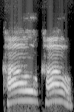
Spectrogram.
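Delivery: loud, high, drawn-out urging; sudden commanding voice. Retold or imitated. Baba urging the visitor to eat, calling out suddenly. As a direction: imitate a guru's voice calling out to eat. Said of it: "इतने में आवाज".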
